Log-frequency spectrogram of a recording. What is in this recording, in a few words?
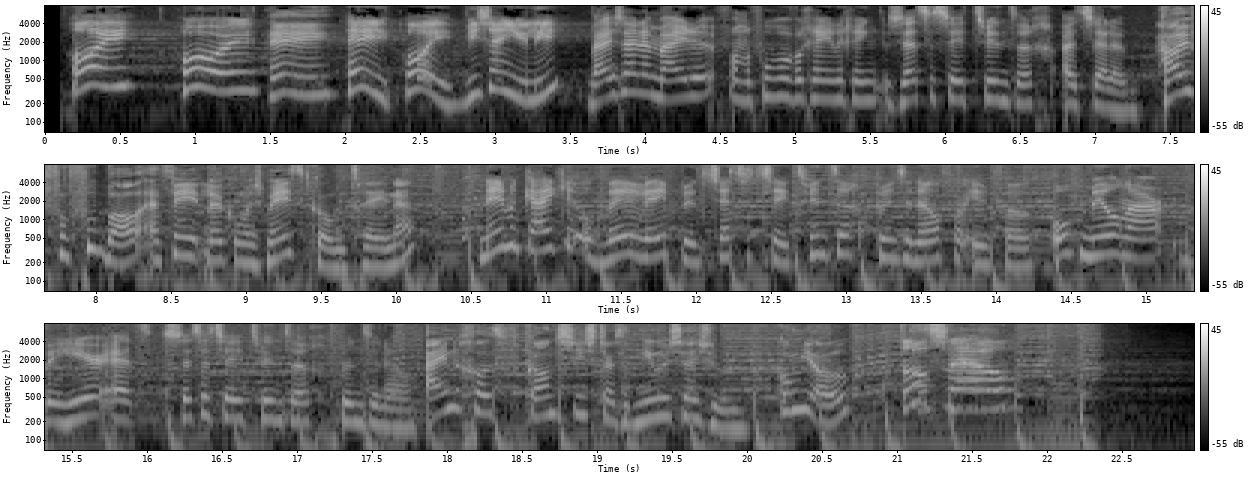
Commercial; Meiden; radio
